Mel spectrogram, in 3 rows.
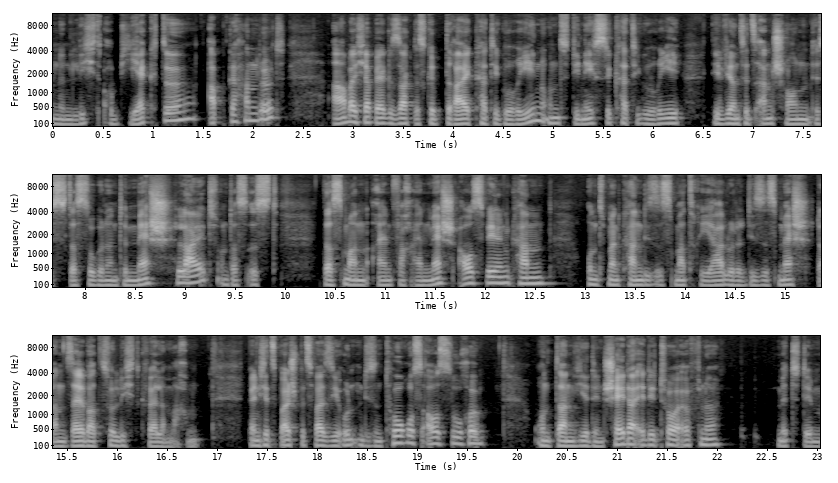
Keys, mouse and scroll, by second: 1.7 click, 5.2 middle click, 8.1 scroll up 1, 8.9 middle click, 9.4 scroll up 2, 10.3-11.1 scroll down 1, 11.1 middle click, 17.3 click, 20.2 click, 21.3 middle click, 21.7-23.0 scroll up 2, 22.2 middle click.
